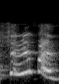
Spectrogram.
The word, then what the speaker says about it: Sherifa: how to pronounce her name I think it's sharifa let's see if I pronounced it correctly please welcome sharifa to the show Good morning yeah Shera sherifa is easy right it is I just didn't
